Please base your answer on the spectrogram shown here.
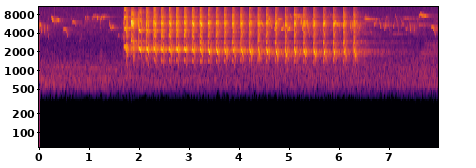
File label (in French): pic vert Picus viridis; balade a l'ecoute des oiseaux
